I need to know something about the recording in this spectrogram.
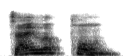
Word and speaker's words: xylophone: 그래서 그다음에 xylophone, XY가 xylophone가 보시면 Y가 지금 I로 발음이 나죠. 그렇죠? 여기 보시면 지금 X 다음에 모음이 없잖아요. 네. 그렇죠. 한국말은 근데 자일러로 되지 않습니까? 자일러로 되잖아요. 자이로 된단 말이에요. 그게 뭐냐면 Y가 지금 AI 발음이 난 거예요.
